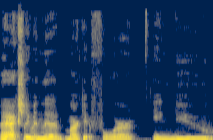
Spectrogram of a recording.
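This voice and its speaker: Soft-spoken female voice. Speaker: beauty vlogger. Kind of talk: tutorial. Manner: hesitant, many fillers.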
